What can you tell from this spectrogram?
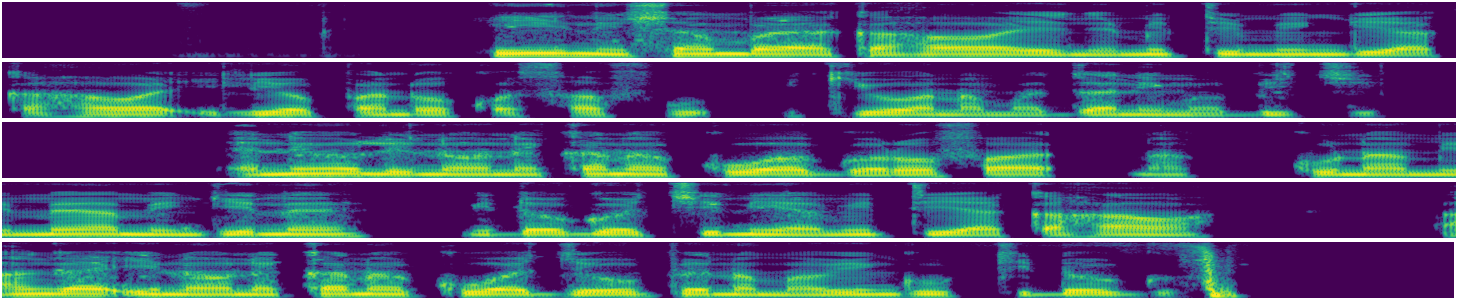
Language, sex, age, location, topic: Swahili, male, 25-35, Nairobi, government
